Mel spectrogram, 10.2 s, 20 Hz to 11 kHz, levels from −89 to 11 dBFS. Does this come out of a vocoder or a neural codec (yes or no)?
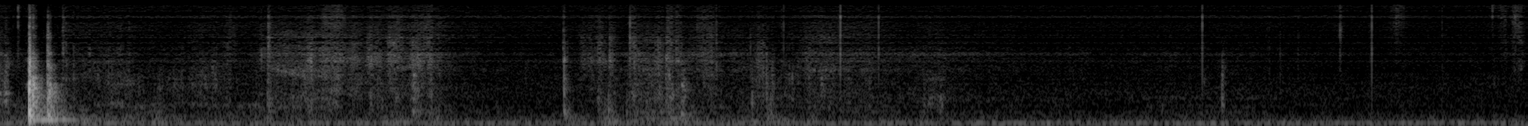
yes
